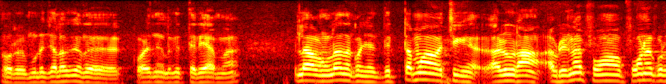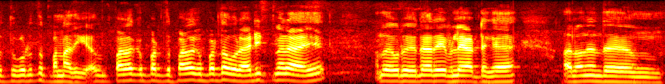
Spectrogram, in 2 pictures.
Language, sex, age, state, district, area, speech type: Tamil, male, 60+, Tamil Nadu, Tiruvannamalai, rural, spontaneous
